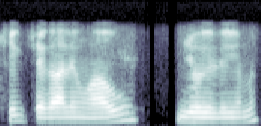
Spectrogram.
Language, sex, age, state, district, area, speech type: Gujarati, male, 30-45, Gujarat, Kutch, urban, conversation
